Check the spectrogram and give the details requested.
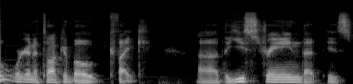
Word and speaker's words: Kveik: Have you had a Kveik beer, Don? And I'm pronouncing it correctly, right?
